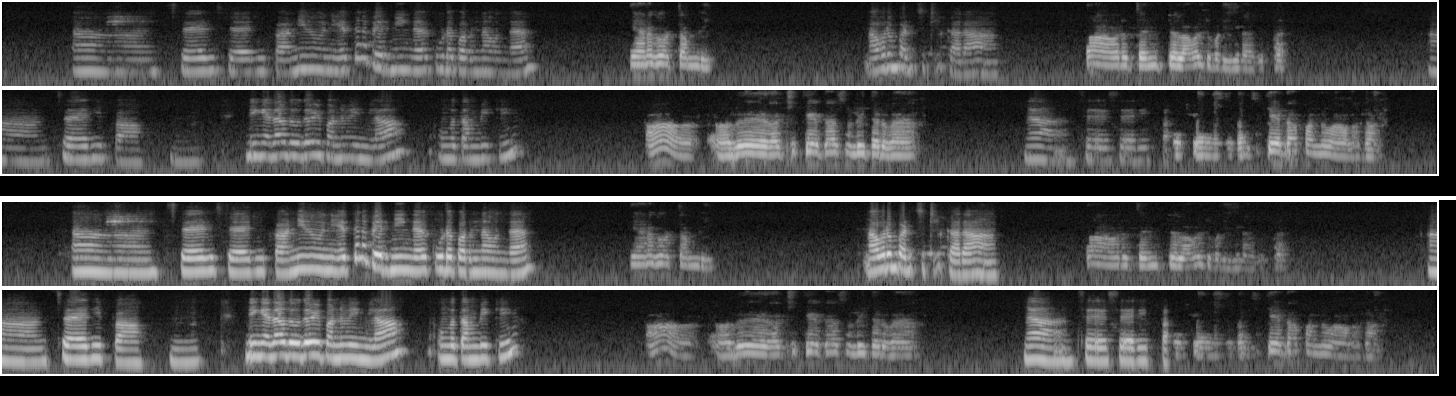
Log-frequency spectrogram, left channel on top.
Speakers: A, on the right; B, on the left.
A: ஆ ஆ சேரி சேரிப்பா நீயூ எத்தன பேரு நீங்க கூட பொறந்தாவங்க
B: எனக்கு ஒரு தம்பி
A: அவரு படிச்சிட்டு இருக்காரா
B: ஆ அவரு டென்த் லெவல்த் படிக்கிறாரு இப்ப
A: ஆ சேரிப்பா ம் நீங்க ஏதாவது உதவி பண்ணுவீங்களா உங்க தம்பிக்கு
B: ஆ அது எதாச்சு கேட்டா சொல்லி தருவே
A: ஆ சேரி சேரி
B: முக்கியோ எதாச்சு கேட்ட பண்ணுவா அவளதா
